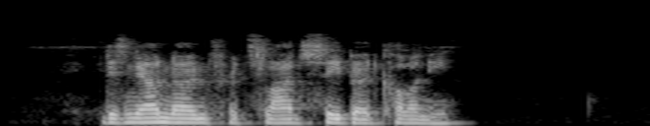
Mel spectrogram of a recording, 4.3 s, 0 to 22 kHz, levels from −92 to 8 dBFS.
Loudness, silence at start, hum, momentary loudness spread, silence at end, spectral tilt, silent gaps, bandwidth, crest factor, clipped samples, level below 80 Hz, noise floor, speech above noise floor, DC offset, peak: -21 LUFS; 0.7 s; none; 11 LU; 1.3 s; -7 dB/octave; none; 6.4 kHz; 18 dB; under 0.1%; -62 dBFS; -87 dBFS; 68 dB; under 0.1%; -4 dBFS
